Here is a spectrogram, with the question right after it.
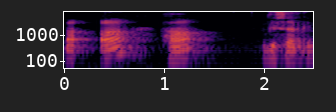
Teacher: उच्चारण के आधार पर स्वर को भी बांट दिया गया है कंठ में, जैसे आ, हा, विसर्ग, ये बोला जाता है कंठ से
